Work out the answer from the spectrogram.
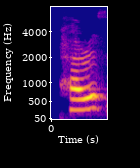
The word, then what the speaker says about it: Paris: 저거 파리라고 읽어야 되나 근데 여러분 파리라고 읽는 거는 사실은 불어에 가깝게 읽는 거고요 영어식으로 읽으려면 스라고 해가 되는 거예요 par 전부 다 사운드가 나는 거죠 사운드가 나는 거 자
